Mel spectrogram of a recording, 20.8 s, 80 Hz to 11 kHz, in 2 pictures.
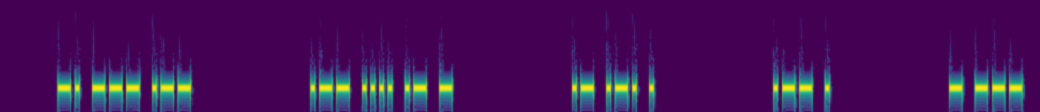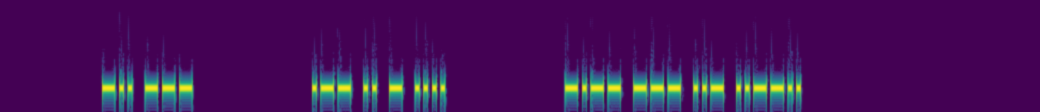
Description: Morse code, heard as a keyed tone, about 27 wpm, 700 Hz. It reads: NOW WHAT ARE WE TO DO WITH YOU?
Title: 4x Word-Spacing - Sentences from Top 100 Words - 28wpm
